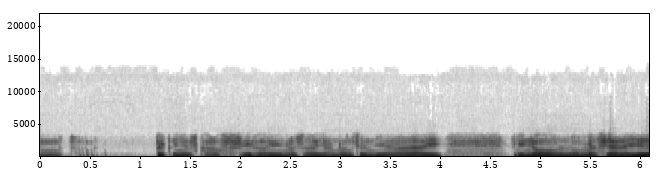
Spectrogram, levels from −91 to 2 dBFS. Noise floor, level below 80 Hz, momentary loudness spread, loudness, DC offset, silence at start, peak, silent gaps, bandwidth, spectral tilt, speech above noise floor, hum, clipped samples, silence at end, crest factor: -53 dBFS; -62 dBFS; 15 LU; -19 LUFS; under 0.1%; 0 s; -2 dBFS; none; 3.8 kHz; -6 dB/octave; 36 dB; none; under 0.1%; 0 s; 16 dB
